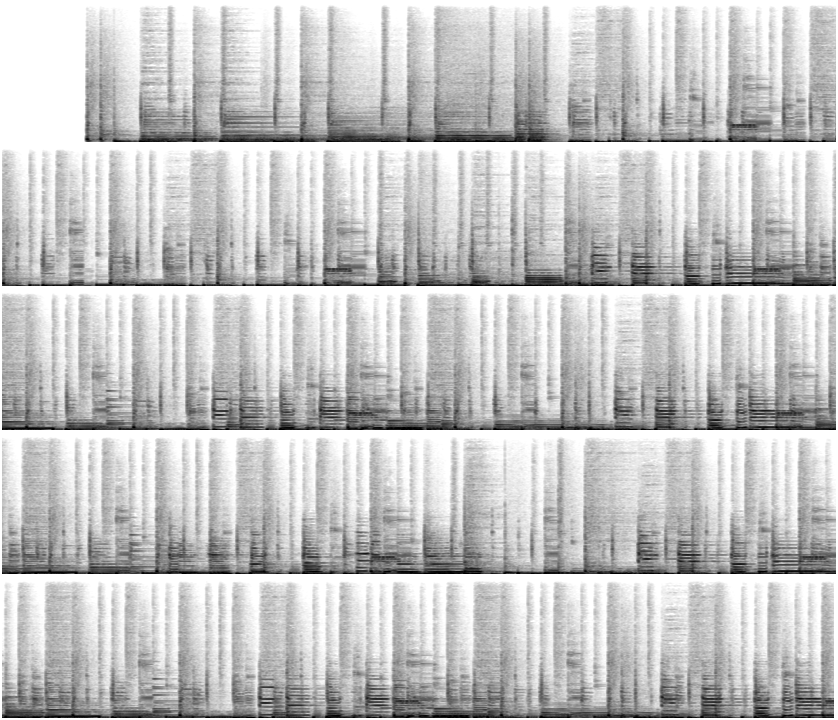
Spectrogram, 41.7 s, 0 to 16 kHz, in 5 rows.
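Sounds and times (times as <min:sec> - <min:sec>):
jazz guitarist playing: 0:01.4 - 0:41.6.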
